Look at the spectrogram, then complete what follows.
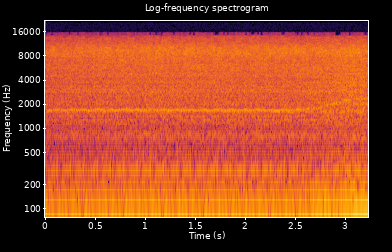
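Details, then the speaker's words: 2004 Pontiac GTO 5.7 LS1 V8, 6-speed manual, 34,000 miles, misfire counters climbing on cylinders 1 and 8: engine stumbles with an uneven, lumpy beat, one cylinder dropping out; later traced to a bad spark plug. "So let's start it up, see what it does. It's definitely misfiring. 1/8's counting up."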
